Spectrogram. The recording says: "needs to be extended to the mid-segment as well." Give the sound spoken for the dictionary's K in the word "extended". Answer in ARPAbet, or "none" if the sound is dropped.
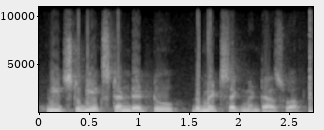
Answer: K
